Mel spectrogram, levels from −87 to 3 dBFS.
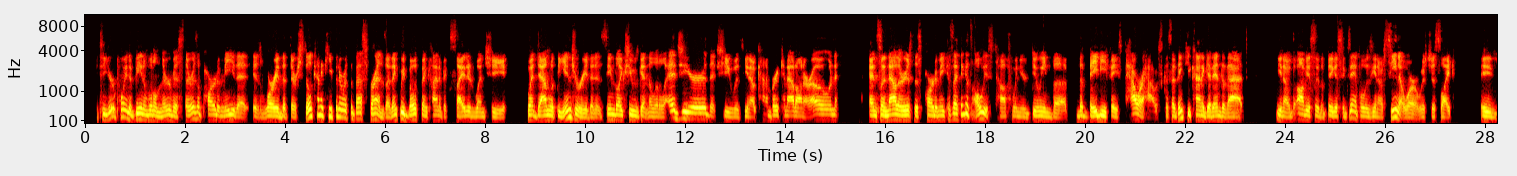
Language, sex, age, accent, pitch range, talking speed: English, male, 20-39, American, 100-120 Hz, 240 wpm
